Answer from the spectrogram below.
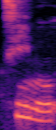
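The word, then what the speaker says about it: Temu: Timu, pronounced Timu, is based in Boston, Massachusetts.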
